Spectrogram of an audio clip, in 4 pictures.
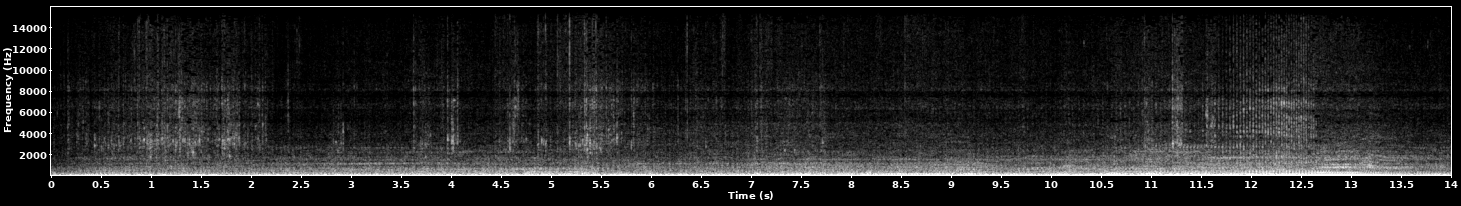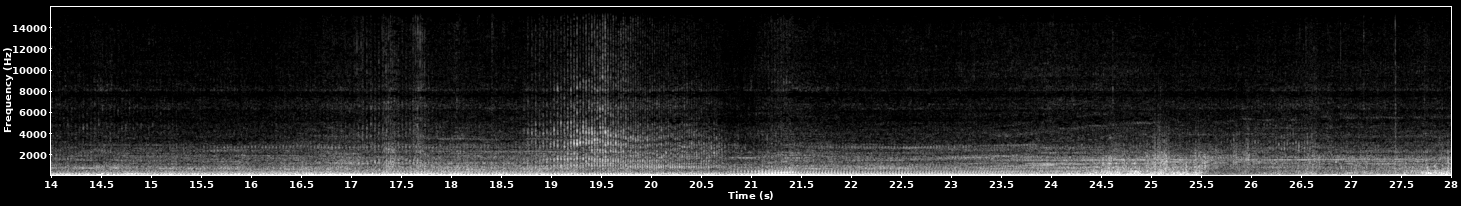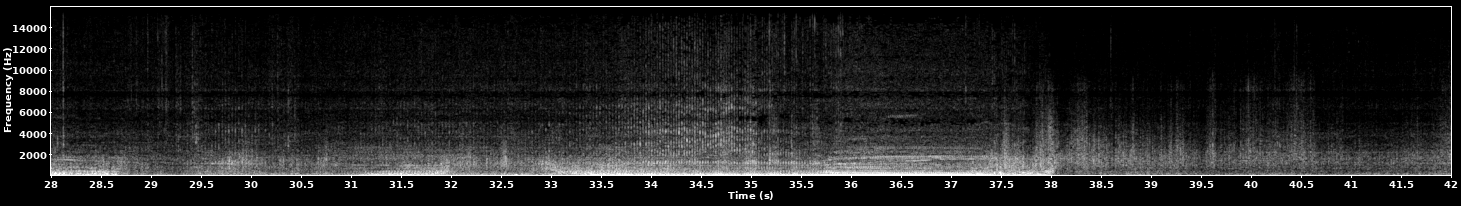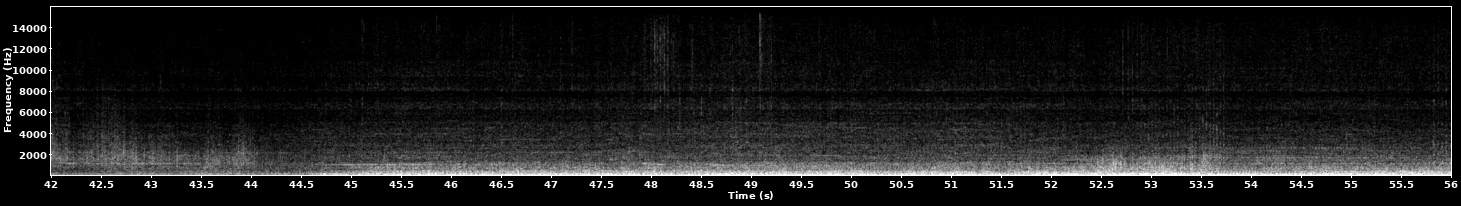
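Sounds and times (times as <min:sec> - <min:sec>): atv engine revving: 0:00.0 - 0:56.0
wind noise on microphone: 0:00.0 - 0:56.0.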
